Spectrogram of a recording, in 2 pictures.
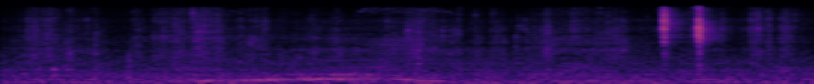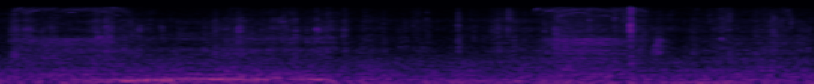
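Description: Lettuce leaves rustle and crinkle as hands handle them.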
